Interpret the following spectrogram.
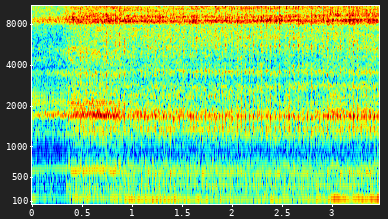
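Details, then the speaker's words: Schumacher XTR-3E nitro stadium truck on first fire-up, engine very cold: small nitro engine buzzing at a fairly high, steady idle with even pitch, no stumbles or misses; idle relatively okay, normal cold idle. "so far the idle is relatively okay let's let it warm up a little bit very cold"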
